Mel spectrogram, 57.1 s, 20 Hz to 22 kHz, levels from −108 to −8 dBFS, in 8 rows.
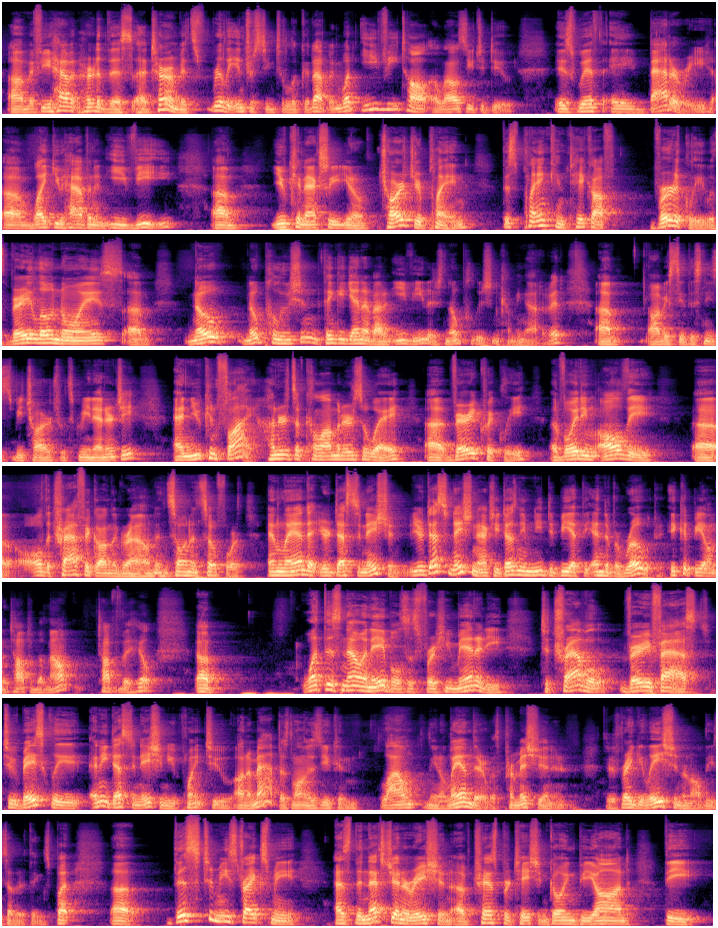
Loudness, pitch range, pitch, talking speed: -17 LUFS, 100-130 Hz, 115 Hz, 205 wpm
